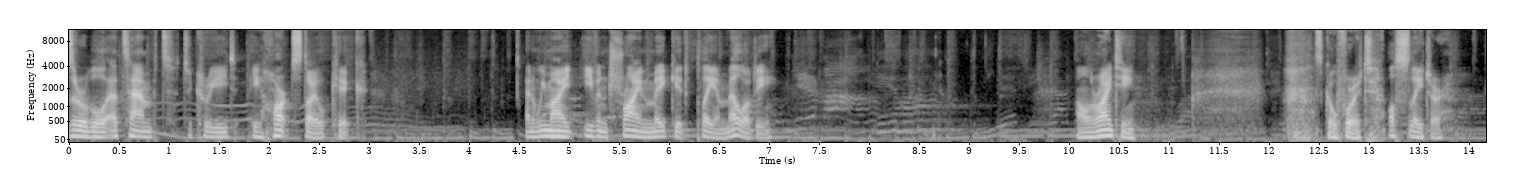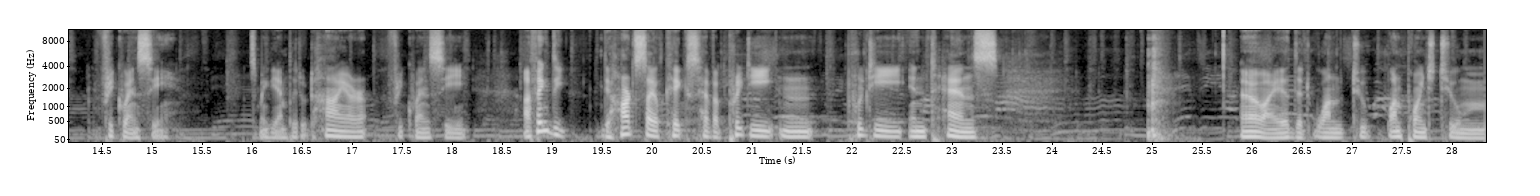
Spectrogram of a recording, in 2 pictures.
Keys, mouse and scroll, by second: 0.1 click, 1.2 right click, 5.0 click, 5.8 click, 7.2 click, 7.7 click, 8.5 click, 12.3 click, 14.9 click, 15.8-17.3 drag, 18.1 click, 19.3-20.2 drag, 20.7 click, 21.5-22.7 drag, 24.3-26.2 drag, 27.1 click, 27.7 click.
